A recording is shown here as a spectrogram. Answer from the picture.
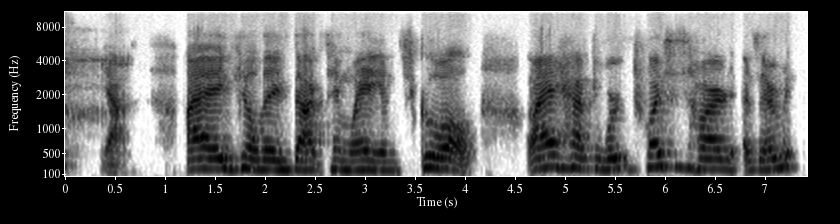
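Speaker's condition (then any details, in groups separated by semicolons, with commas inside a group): Cerebral palsy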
